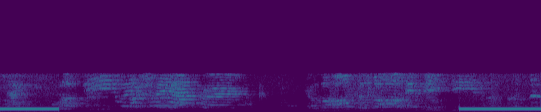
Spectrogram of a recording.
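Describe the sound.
Telephone busy signal: a steady, low electronic tone sounds at the start and again at the end, with voices talking in between.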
